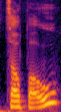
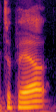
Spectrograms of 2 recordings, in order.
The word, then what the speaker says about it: Taupau: Well, the proper pronunciation is top. Tap Marti Tapa.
